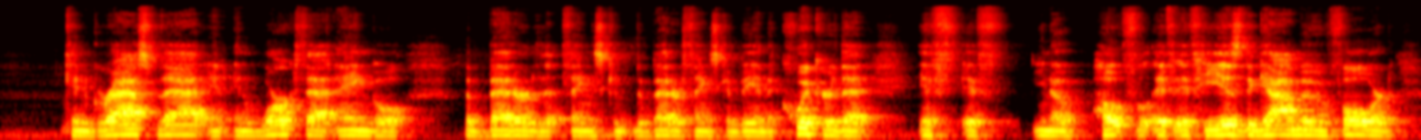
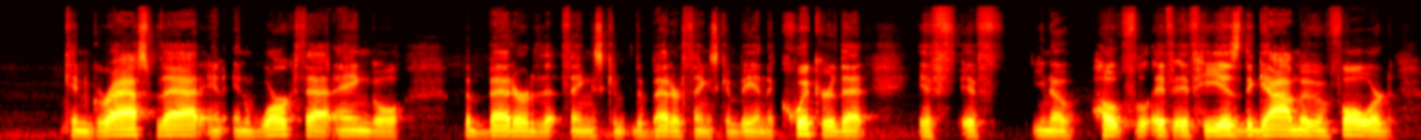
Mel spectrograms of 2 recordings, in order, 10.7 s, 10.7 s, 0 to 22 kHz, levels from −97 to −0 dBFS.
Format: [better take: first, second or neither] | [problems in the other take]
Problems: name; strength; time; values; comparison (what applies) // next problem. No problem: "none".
second | room echo; very slight; dies away in 0.3 s // off-mic speech; somewhat distant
